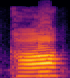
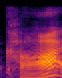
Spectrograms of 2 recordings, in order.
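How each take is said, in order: First: The syllable stays on a low pitch. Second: The pitch starts low, rises, and is longer. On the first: "낮게" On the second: "낮았다가 높아져야 되기 때문에 ... 더 오래 걸려요"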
